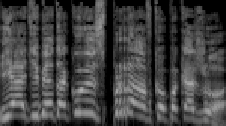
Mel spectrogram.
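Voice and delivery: shrill, squealing, very high squeaky shriek. Narrator reads a small official yelling while kicking at the train driver: squeaky shriek. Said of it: "пискляво вопил один из чиновников".

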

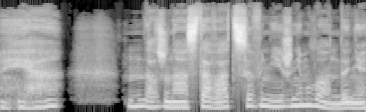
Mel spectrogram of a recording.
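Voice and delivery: voice trembling and quavering with nerves. A usually composed huntress answers her companions with a trembling voice. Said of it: "Ее голос дрожал".

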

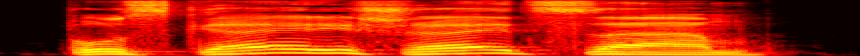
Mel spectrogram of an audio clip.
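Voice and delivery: sharp, snapping, shouted yell. A man cuts in during a group discussion with the commander, shouting at someone. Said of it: "Олегу пришлось прикрикнуть".

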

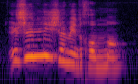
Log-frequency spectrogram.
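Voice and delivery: clipped, dry delivery. Rougon answers the minister who has just interrupted him; curt. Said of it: "déclara sèchement Rougon".

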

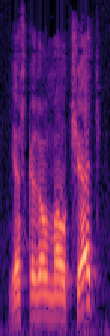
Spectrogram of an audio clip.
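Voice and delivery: plain

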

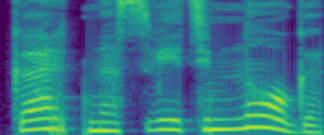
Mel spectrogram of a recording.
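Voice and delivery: ordinary delivery

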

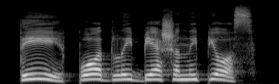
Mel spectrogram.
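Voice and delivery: loud, explosive, sudden furious outburst. Mocked by a laughing sorcerer, a companion hurls an insult, exploding in rage. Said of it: "взорвался Глинсатор".

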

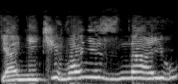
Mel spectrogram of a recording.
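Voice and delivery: very high shrill shout with знаю stretched long. Ella, pressed by a security officer, shouts at her visitor. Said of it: "крикнула Элла".

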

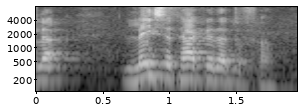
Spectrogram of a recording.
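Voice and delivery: ordinary delivery

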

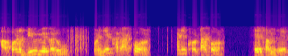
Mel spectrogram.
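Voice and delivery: ordinary delivery

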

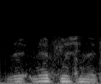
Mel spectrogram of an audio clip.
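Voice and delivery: soft, fake, groggy, just-woken-up voice. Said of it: "αυτό κάνει τον αγουροξυπνημένο".

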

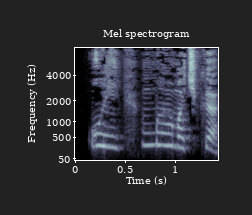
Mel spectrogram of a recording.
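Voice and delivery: very high-pitched, shrill squeal. A narrator voices a girl reacting to a man's gruesome injuries, with a shrill squeal. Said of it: "взвизгнула Танька".

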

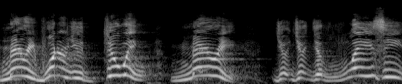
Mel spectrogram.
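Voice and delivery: high-pitched, loud, exasperated scolding tone. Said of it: "this is what Martha's thinking".

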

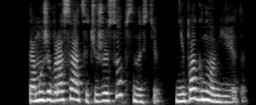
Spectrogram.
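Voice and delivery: ordinary delivery

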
